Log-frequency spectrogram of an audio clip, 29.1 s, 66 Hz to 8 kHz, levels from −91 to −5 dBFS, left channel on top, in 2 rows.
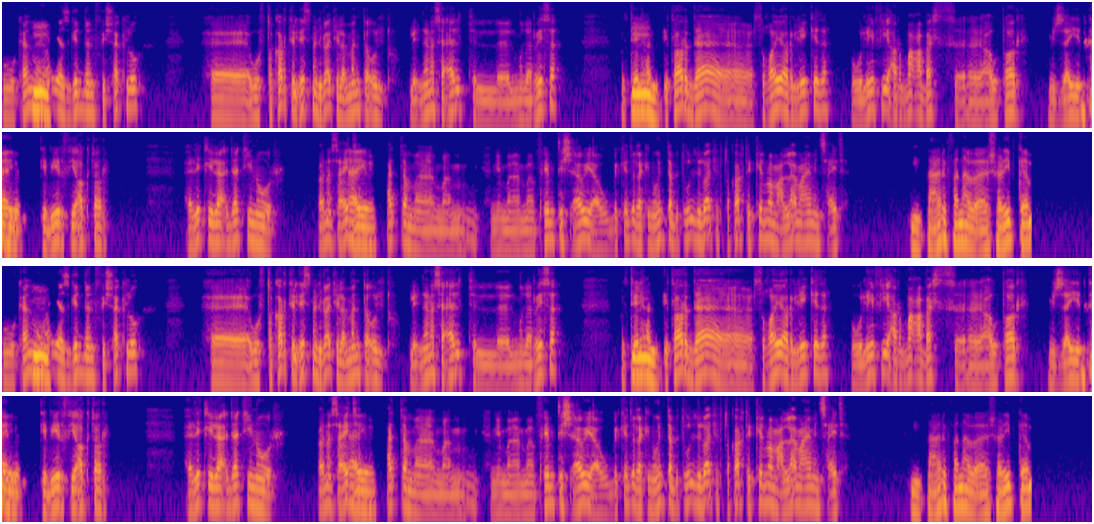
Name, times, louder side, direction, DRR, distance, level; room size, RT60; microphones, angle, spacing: voice 1, 0.0-1.9 2.7-7.4 8.3-11.0 11.3-13.6 14.0-14.7 15.0-15.9 17.0-18.3 18.7-19.4 19.7-25.8, right 1 dB, 30° right, 2.9 m, -32 dB
voice 2, 8.4-8.7 14.5-14.8 19.1-19.5 26.6-28.3, left 1 dB, 40° left, 1.5 m, -26 dB
head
